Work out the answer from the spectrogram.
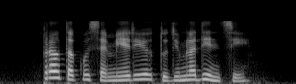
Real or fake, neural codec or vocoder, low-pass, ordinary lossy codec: fake; codec, 16 kHz, about 1 kbps, DyCAST, with the encoder's durations; none; none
